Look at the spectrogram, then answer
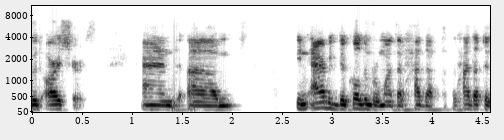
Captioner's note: non-english speech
